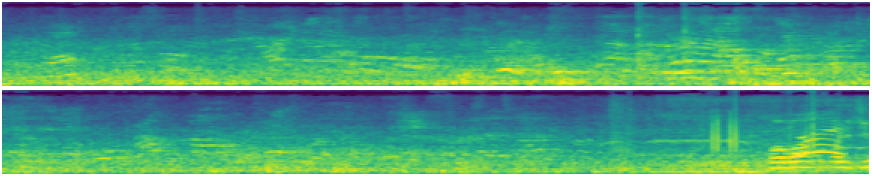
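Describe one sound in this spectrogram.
A crowd chatters in a roofed space.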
